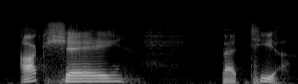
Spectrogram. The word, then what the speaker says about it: Akshay Bhatia: And I remember when this guy first came out on the tour, and his name is pronounced Akshay Bhatia.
